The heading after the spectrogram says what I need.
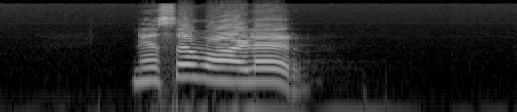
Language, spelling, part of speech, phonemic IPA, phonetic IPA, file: Tamil, நெசவாளர், noun, /nɛtʃɐʋɑːɭɐɾ/, [ne̞sɐʋäːɭɐɾ], Ta-நெசவாளர்.ogg
- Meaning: weaver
